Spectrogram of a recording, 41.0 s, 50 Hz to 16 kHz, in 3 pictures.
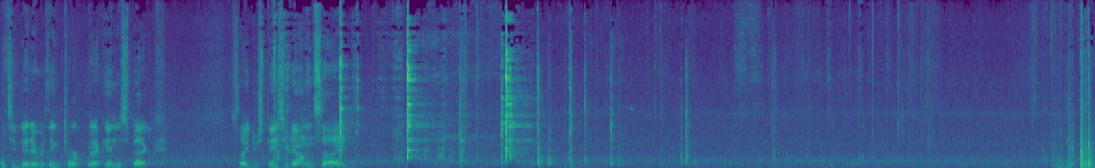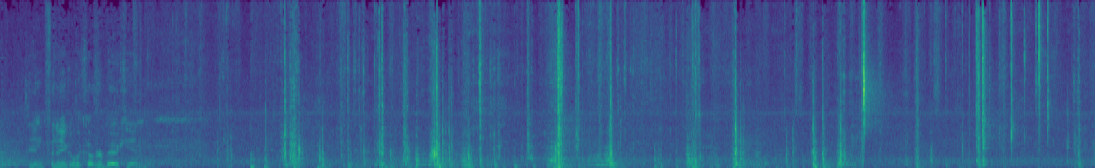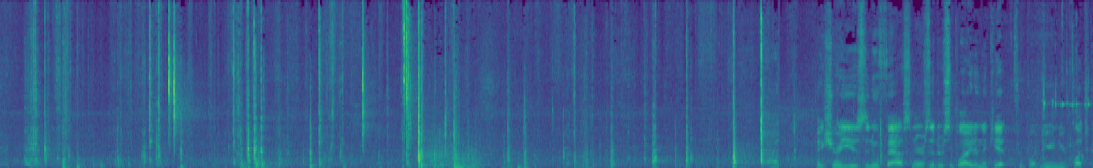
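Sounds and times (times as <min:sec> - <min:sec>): clunks clicks and scrapes of cover: 0:16.4 - 0:37.1.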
